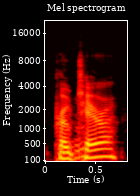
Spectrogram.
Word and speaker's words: Proterra: Here he is praising the EV company Proterra, is that how you say it? Yeah. Proterra, which his own energy secretary was heavily invested.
